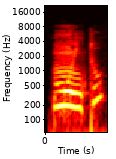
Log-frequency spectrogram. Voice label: "very", Portuguese

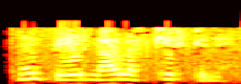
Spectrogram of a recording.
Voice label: icelandic she lives near the church

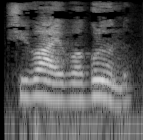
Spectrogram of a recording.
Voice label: marathi without

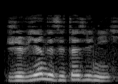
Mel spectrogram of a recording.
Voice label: french I'm from the US

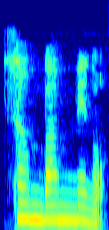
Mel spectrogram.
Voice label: "third", japanese

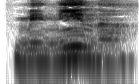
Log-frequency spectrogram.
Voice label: "girl", brazilian

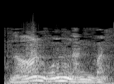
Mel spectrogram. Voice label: tamil I am your friend

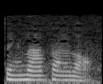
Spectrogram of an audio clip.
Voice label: cantonese Merry Christmas

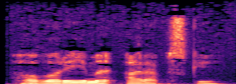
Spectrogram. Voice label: we speak Arabic, slovak

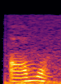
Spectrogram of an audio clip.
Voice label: "us", Cantonese

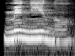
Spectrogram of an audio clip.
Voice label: "boy", brazilian

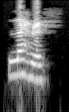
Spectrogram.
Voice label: toilet, irish

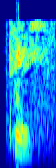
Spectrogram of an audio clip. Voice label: icelandic to

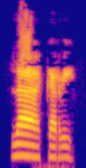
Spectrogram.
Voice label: doctor, Finnish

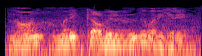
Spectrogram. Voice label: tamil Im from the US

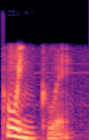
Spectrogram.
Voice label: "five", Latin

